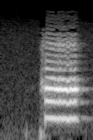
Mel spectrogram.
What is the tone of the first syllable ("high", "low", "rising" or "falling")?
high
